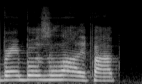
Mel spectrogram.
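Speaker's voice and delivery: ordinary delivery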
